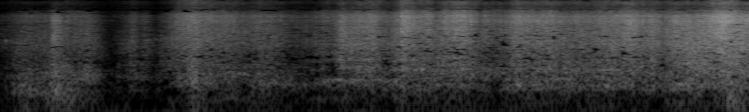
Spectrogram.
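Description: Saree fabric rustling and swishing as it is handled and unfolded, a hissy rustle that grows louder from about a second and a half in and is loudest near the end.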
